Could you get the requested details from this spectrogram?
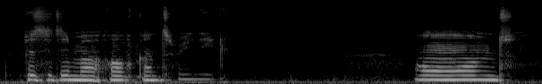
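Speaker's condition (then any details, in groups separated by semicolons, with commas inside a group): Spasticity from birth; multiple sclerosis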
